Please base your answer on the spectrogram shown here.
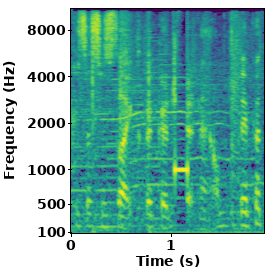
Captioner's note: beep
